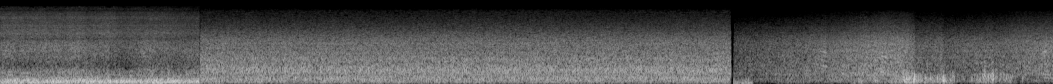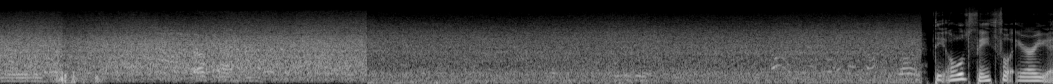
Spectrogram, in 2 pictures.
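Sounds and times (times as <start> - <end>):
wind on microphone: 0.0 - 12.2
waterfall rushing: 0.0 - 19.8.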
